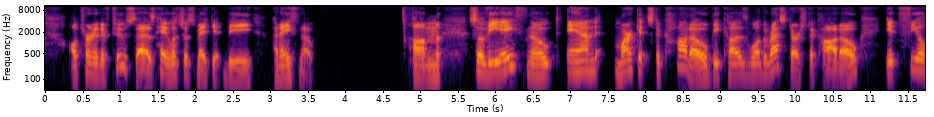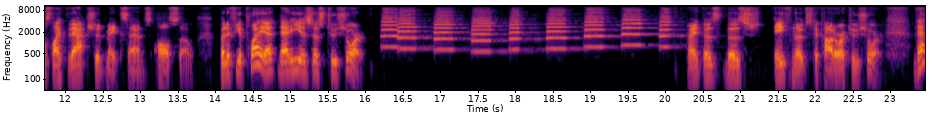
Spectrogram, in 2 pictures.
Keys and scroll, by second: 16.1 space, 20.3 space.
